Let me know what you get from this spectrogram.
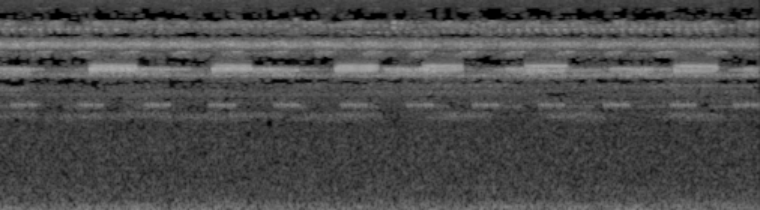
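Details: Evening chorus of crickets in a quiet park: dense, shrill continuous trilling with short regular pulses about twice per second, layered callers forming an unbroken high ringing over soft low noise.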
